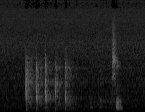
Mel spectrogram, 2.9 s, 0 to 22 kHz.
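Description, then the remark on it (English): Five quick, firm knocks on a door at 9 o'clock, in an even rhythm, clear against a quiet background, followed a moment later by a brief, softer sound. “But somebody knocked my door.”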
